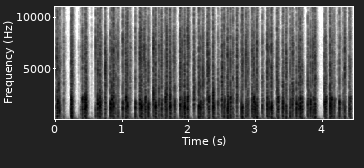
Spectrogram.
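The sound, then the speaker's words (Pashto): An audience claps in a quick, uneven burst of many sharp hand claps, sustained for several seconds with brief gaps and no talking. “چک چک ورته.”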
